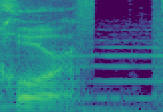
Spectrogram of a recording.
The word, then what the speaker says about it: Okorafor: Okorafor.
